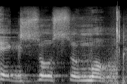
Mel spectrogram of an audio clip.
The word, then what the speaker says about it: exaucement: Vous remarquez que c'est la même prononciation.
